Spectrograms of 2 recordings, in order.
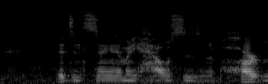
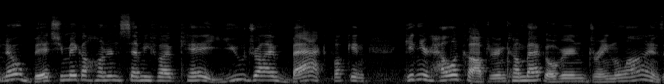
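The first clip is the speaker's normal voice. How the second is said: defiant retort; 9 semitones higher than usual. Retold or imitated. Contractor mocking a builder who left, scornful high retort. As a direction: put the rich builder in his place.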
